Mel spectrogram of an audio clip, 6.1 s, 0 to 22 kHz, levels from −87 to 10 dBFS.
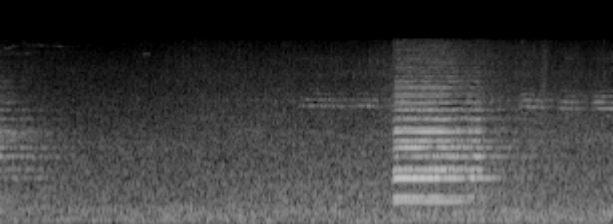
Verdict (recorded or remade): recorded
